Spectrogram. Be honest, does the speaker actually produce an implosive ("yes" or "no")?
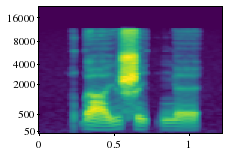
yes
